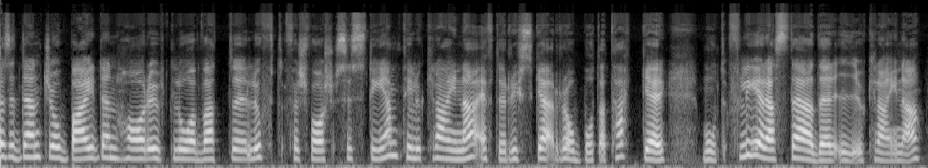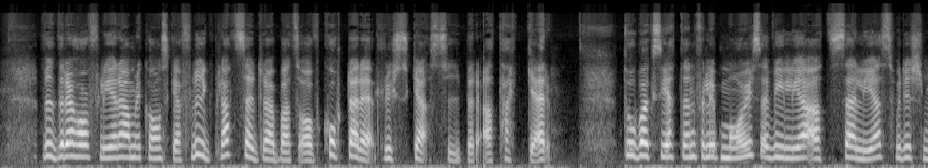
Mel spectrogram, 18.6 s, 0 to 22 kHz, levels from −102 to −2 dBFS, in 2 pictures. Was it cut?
no; 0 cuts

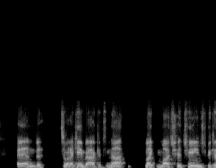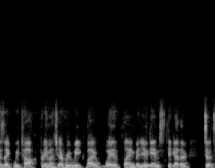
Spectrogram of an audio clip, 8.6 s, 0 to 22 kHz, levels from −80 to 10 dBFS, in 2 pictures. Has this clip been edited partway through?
yes; 2 cuts; at 2.1 s, 6.0 s

